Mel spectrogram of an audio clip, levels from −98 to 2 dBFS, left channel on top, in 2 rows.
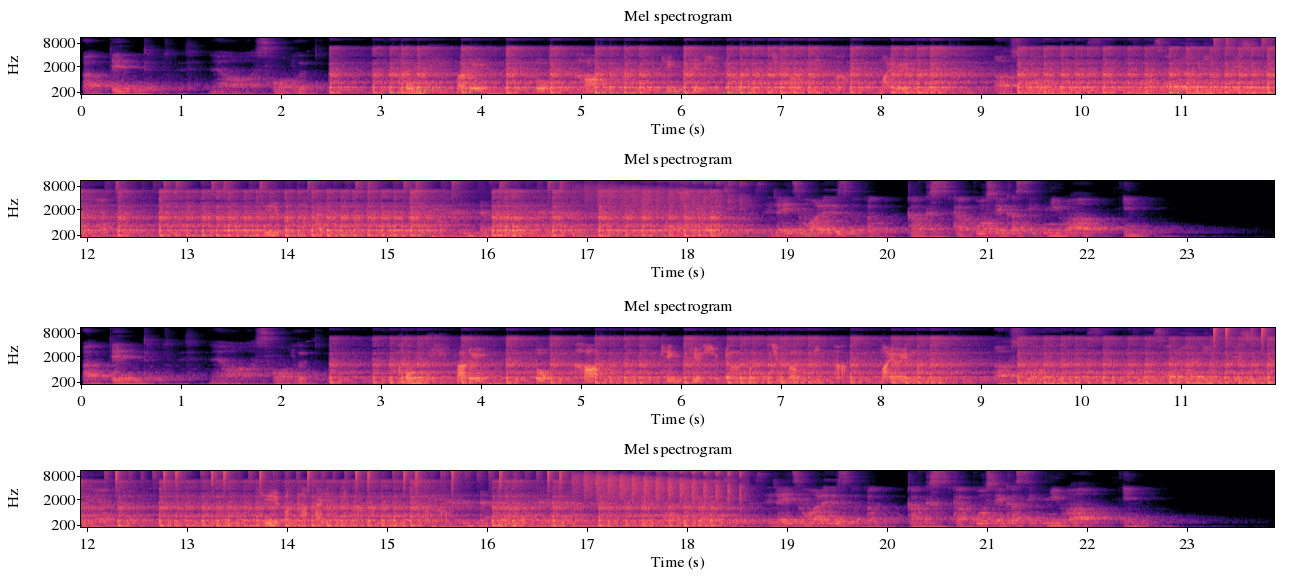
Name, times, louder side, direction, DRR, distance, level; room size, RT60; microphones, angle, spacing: voice 1, 0.0-2.3 4.1-4.2 9.1-12.7 15.4-17.2 17.5-19.9 20.2-22.1 22.3-22.5, equal, 5° right, -3 dB, 2.8 m, -35 dB
sound 1, 2.5-18.3, left 1 dB, 10° left, 1.2 m, -29 dB
voice 2, 3.2-4.1 4.5-5.2 5.8-7.7 8.0-8.4 13.7-14.8 15.1-15.7, right 2 dB, 30° right, 12 dB, 0.5 m, -30 dB
sound 2, 11.3-11.9 12.2-18.6, right 11 dB, 55° right, 0.8 m, -30 dB
8.6 x 7.2 x 6.8 m, 1.5 s
head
